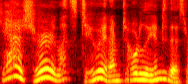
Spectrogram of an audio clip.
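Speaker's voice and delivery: high keen yeah sure; a light mock of eager enthusiasm; eager agreement. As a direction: sound totally up for it.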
